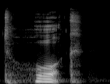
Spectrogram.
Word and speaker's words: toque: Pronounced took. Took.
